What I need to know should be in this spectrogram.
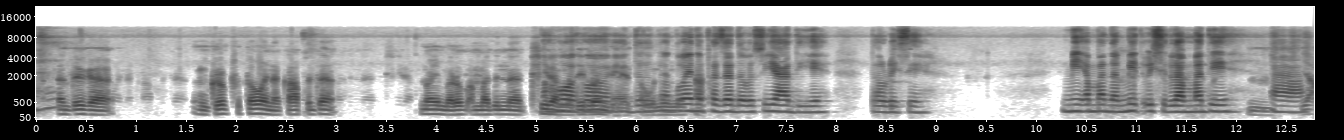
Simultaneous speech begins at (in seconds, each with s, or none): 5.0 s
